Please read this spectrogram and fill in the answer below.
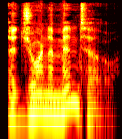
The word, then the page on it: aggiornamento: British English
